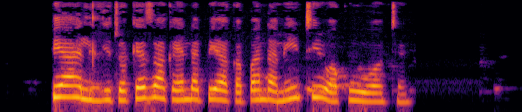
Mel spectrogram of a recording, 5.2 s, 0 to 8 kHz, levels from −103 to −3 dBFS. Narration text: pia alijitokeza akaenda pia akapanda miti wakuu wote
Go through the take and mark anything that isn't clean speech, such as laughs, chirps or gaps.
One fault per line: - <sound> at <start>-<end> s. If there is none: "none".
none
